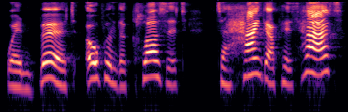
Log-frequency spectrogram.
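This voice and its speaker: Female storytime narrator for young kids: high register, slow and measured, expressive read-aloud, slightly dull recording. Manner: measured, animated storytelling delivery. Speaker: children's storytime channel host and narrator.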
